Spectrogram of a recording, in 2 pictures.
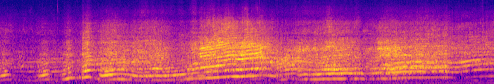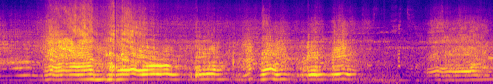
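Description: A car engine revs hard, its pitch rising and falling through gear changes.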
